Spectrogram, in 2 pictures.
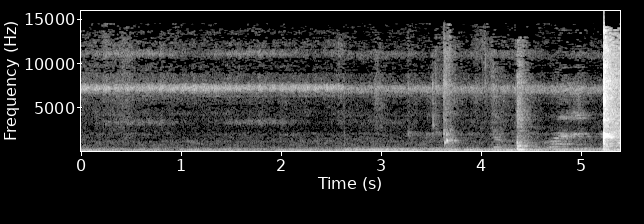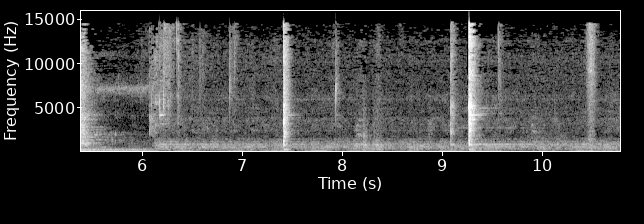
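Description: Water simmering in a metal wok with instant noodles in it, and a metal spatula stirring the noodles and knocking against the wok a few times, the sharpest knock about five seconds in.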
